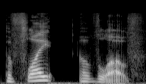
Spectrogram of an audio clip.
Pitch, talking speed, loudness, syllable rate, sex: 145 Hz, 165 wpm, -19 LUFS, 3.6 syllables/s, male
